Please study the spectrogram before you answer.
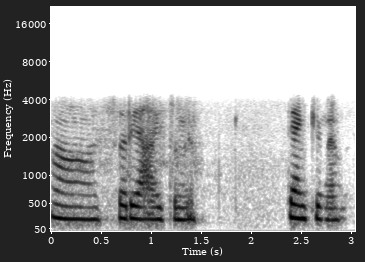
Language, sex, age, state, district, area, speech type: Kannada, female, 18-30, Karnataka, Hassan, rural, conversation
